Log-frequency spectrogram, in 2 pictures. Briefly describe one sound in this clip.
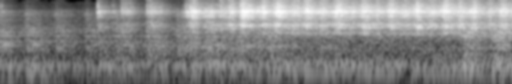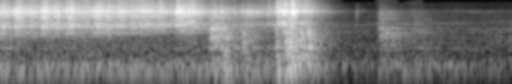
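A middle-aged woman rubs her hands together briskly.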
